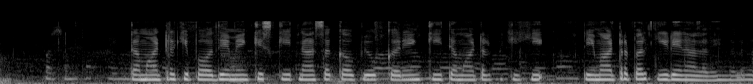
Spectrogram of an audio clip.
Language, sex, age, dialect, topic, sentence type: Hindi, female, 25-30, Kanauji Braj Bhasha, agriculture, question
